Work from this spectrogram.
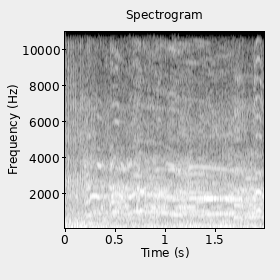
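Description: Chickens at a poultry market in Batangas, a dense chorus of clucking and crowing fowl close by with no talk over it.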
